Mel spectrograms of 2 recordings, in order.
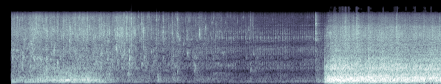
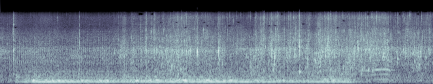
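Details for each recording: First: Noisy washing machine that barely spins: loud harsh roar with a rough grating edge starts abruptly and holds steady, from a worn gear in the gearcase pulley, before repair. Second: Even low motor hum over sloshing water, no knocking or grinding, from a previously very noisy washing machine that barely spun, after replacing the gear case; now washing smoothly.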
